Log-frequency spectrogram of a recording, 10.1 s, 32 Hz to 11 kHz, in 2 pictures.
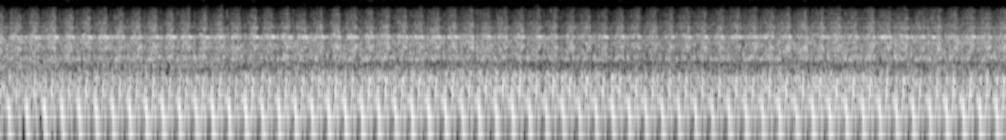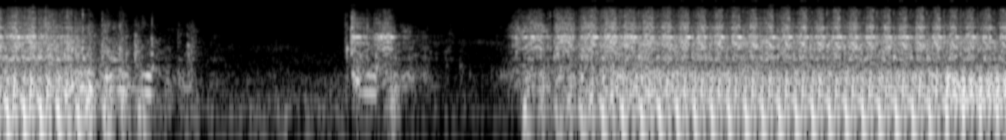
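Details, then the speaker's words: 1981 Evinrude 35 HP two-cylinder outboard, gearcase off, weak starter, number two spark plug removed: sharp even popping about four beats per second, cutting out and restarting briefly; running on one cylinder; compression 150 psi both cylinders. "wherever want to start a motor it's got a weak starter just pop one of the spark plugs out running on one cylinder"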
